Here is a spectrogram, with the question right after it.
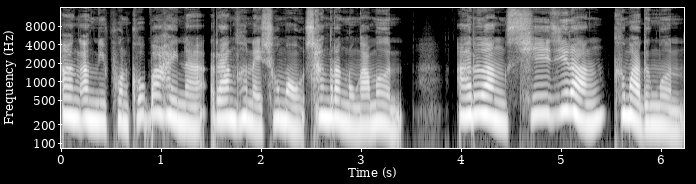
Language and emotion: Bodo, sad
